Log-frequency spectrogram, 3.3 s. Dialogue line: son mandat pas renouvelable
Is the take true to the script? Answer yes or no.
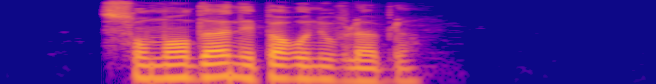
no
